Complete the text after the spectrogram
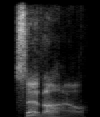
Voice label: "servile", British

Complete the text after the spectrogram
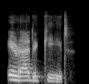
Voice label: "eradicate", Indian

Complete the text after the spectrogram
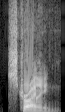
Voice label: "Strine", American

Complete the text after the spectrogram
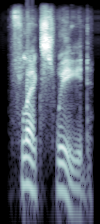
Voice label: "flixweed", American

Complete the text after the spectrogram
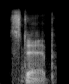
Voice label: "steppe", British

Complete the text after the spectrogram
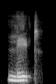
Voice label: "late", Indian

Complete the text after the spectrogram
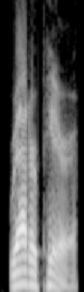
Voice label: "ratepayer", American

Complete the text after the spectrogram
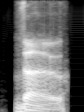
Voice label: "voe", British

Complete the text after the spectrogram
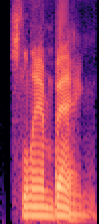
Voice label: "slambang", American

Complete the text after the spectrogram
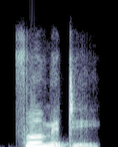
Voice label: "furmety", Indian

